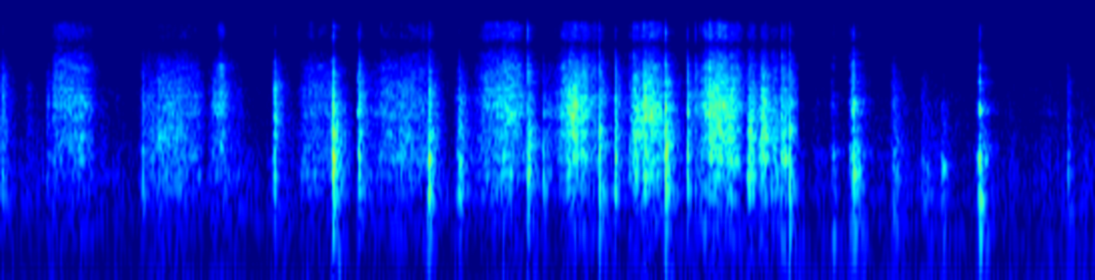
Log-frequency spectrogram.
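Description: A hand glass cutter scoring a thin sheet of glass along a wooden straightedge: a run of faint scratchy strokes, the longest about three seconds, with a few sharp clicks between them.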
